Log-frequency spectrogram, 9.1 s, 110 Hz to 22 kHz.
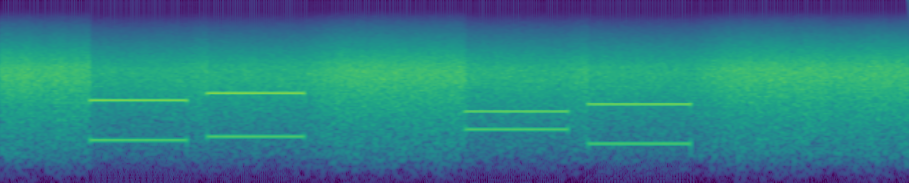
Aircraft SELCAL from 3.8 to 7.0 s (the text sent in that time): FL-BP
